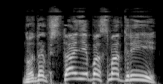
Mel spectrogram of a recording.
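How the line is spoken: Barked. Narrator (Russian): рявкнул Саймон

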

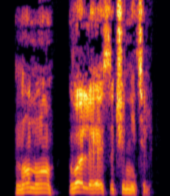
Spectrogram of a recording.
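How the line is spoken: Skeptical snort. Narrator (Russian): хмыкнул Глеб, не веривший ни в одну школьную легенду

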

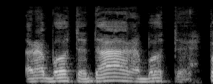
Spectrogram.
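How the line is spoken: Muttered. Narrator (Russian): пробормотал он наконец

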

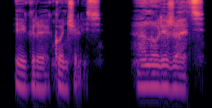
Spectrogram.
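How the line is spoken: Growl against lips. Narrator (Russian): прорычал в ее губы

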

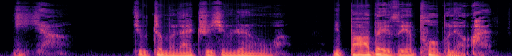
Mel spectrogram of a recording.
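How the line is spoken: Half-joking. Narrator (Chinese): 小梅 半开玩笑地说

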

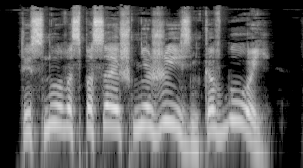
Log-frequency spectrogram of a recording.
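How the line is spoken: Cooing. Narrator (Russian): проворковала она

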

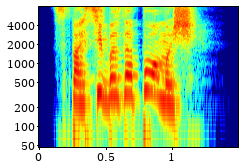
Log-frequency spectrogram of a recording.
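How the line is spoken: Young woman interrupting. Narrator (Russian): не дала ей договорить девушка

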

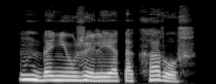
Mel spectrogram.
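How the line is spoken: Growled. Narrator (Russian): рыкнул Тихон

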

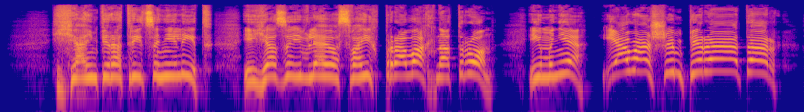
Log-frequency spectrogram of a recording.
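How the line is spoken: Yelling from below. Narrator (Russian): завопил Фаразар откуда-то снизу

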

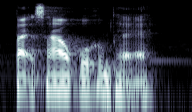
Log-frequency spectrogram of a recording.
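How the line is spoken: Smiling. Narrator (Vietnamese): Trang Hạo Nhiên mỉm cười

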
